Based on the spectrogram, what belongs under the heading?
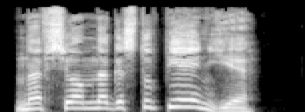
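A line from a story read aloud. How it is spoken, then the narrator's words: Bell-like girlish voice. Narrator (Russian): колокольчиковым девичьим голоском зазвенел прекраснолицый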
